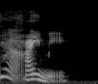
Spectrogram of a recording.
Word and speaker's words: Jaime: And it's Jamie, J-A-M-I-E. – Oh, but Jaime, but with the pronunciation. – Because of the Hispanic pronunciation, it's Jaime.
